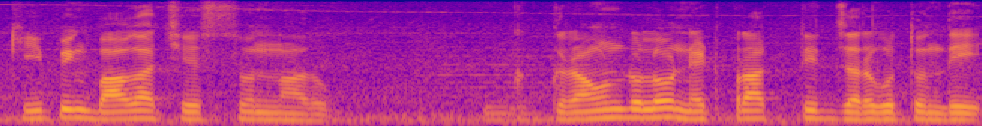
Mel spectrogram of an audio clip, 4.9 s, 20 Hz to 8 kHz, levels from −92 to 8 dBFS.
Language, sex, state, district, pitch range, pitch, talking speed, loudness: Telugu, male, Telangana, Adilabad, 125-140 Hz, 130 Hz, 100 wpm, -17 LUFS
